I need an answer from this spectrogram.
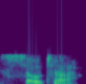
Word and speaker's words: Sotah: I am from the band Sotah. Oh, good. I actually pronounced it right because the last because like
